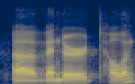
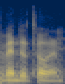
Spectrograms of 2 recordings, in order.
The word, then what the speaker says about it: Vendor Toland: Okay, CUP number 24018, and the applicant is Vendor Toland. Is that pronounced right? No, Vendor Toland.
